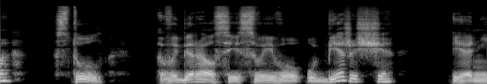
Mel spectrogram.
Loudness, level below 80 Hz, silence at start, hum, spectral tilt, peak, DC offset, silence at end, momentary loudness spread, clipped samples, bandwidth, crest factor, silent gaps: -19 LUFS; -46 dBFS; 0 s; none; -4.5 dB/octave; -4 dBFS; under 0.1%; 0 s; 8 LU; under 0.1%; 16.5 kHz; 14 dB; 0.32-0.50 s, 1.34-1.52 s, 4.10-4.47 s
